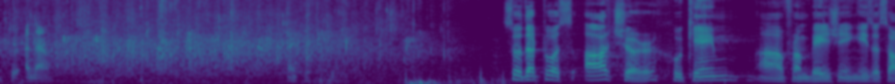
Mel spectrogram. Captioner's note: applause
